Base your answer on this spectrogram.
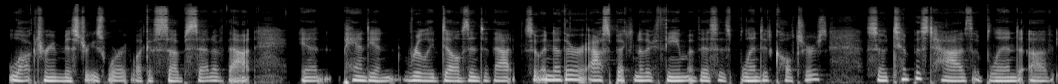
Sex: female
